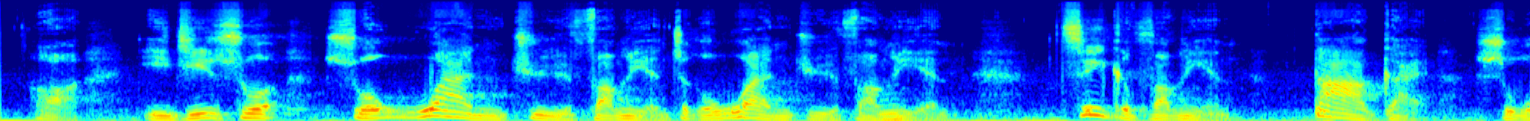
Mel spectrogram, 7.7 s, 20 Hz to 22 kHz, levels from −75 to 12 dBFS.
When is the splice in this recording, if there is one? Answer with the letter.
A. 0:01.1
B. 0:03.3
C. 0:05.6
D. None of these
D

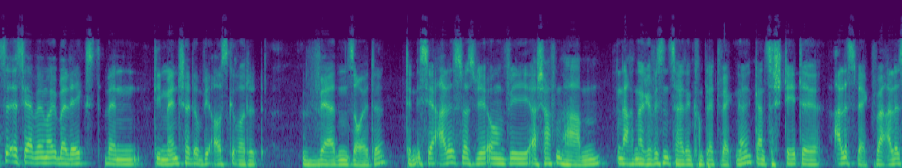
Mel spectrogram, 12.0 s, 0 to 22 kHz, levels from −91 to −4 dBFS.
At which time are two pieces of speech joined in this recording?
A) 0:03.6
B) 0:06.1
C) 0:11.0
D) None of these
D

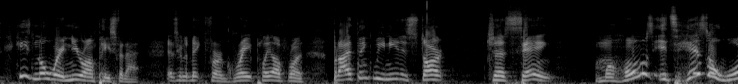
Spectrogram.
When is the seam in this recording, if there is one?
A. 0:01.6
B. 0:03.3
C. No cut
A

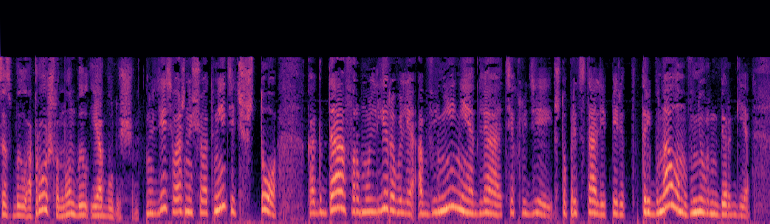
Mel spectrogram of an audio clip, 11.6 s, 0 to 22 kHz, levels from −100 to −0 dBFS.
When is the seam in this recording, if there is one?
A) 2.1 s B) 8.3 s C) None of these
A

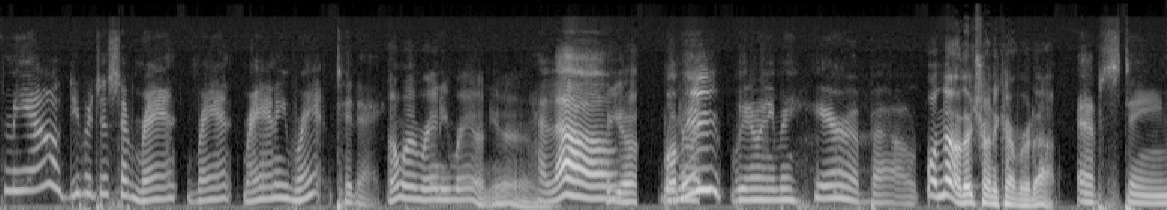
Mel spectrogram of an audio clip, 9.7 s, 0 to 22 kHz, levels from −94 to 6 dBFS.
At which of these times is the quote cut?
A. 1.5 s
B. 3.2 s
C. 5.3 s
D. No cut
C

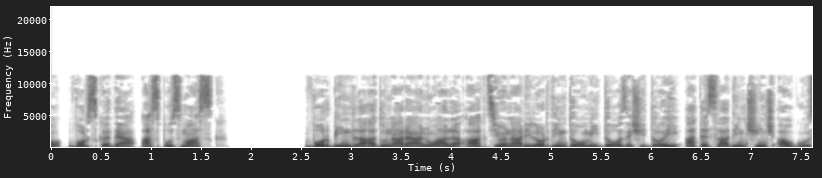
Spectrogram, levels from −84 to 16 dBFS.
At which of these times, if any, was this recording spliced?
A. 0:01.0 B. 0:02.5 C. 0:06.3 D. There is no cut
B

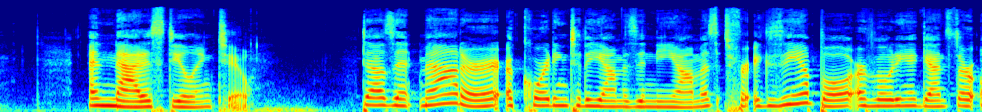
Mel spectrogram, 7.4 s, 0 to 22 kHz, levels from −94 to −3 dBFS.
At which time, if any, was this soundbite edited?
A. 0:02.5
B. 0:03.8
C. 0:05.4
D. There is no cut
C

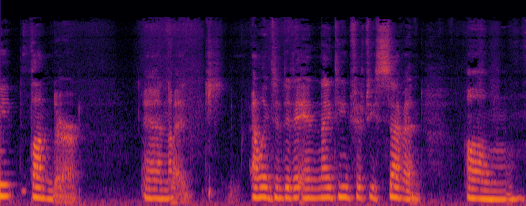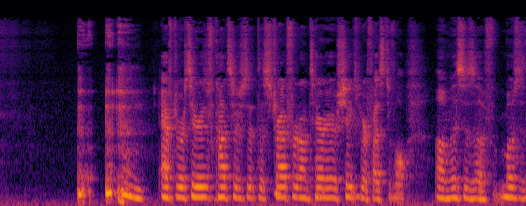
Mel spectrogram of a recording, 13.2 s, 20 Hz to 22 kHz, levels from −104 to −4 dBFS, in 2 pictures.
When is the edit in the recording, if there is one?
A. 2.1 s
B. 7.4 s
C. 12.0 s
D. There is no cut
A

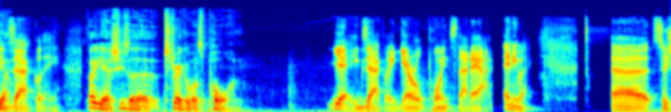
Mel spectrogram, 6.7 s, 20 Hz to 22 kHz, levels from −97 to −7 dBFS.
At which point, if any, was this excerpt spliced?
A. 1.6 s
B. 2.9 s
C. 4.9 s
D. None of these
C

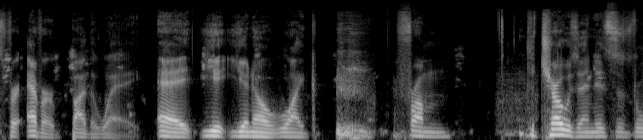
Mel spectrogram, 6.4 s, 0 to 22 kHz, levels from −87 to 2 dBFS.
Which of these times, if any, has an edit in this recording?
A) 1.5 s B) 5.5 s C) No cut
A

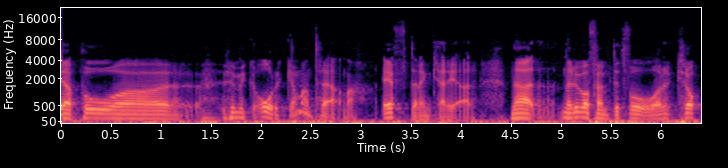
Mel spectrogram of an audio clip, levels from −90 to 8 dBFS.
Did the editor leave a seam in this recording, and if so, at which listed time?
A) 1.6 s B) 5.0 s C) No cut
A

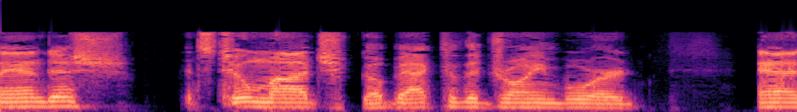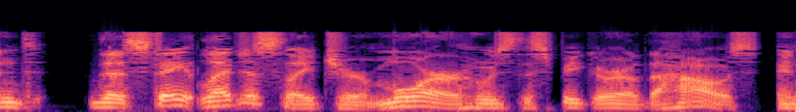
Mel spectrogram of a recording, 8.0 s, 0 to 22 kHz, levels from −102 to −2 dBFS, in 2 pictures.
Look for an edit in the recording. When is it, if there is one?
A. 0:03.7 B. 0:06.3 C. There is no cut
A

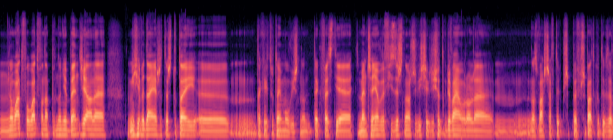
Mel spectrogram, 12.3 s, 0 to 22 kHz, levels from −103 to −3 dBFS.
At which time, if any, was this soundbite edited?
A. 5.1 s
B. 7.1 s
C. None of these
B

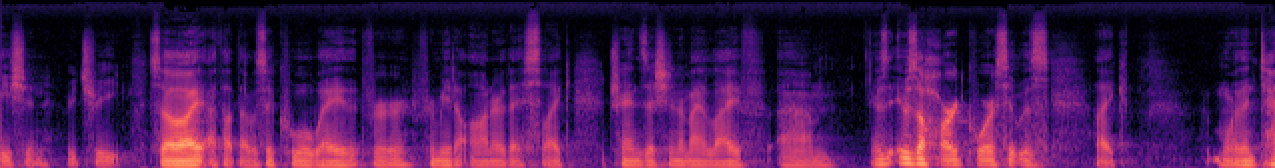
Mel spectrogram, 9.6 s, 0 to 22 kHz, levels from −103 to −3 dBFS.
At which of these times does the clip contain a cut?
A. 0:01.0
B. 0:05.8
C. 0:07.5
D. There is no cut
A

